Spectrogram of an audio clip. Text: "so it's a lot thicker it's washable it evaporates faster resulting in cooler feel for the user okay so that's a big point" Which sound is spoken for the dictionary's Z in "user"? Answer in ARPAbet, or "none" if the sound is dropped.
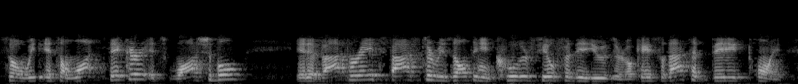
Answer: Z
